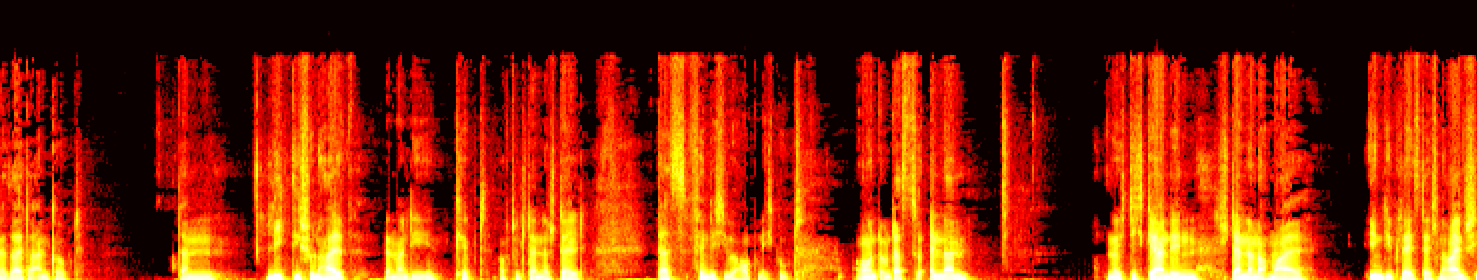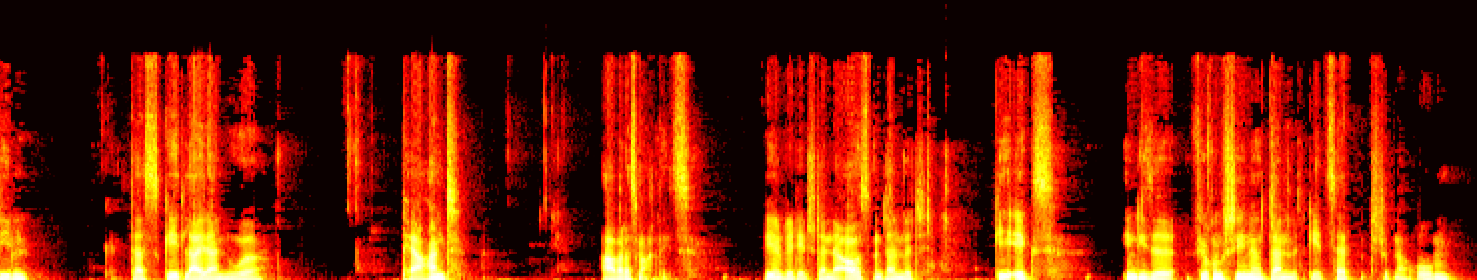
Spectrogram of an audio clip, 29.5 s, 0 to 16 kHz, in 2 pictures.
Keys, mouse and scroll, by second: 7.1 middle click, 8.4-11.6 middle drag, 23.7 g, 27.6 g.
